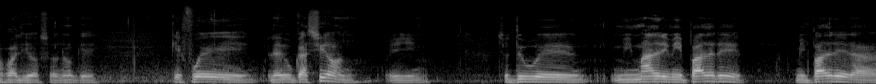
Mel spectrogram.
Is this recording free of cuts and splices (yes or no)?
no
